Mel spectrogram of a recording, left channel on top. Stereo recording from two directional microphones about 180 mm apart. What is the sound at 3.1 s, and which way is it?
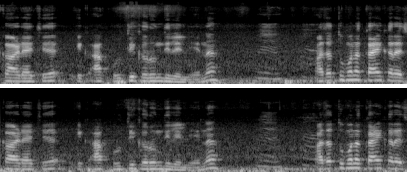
Speech, 5° left (ahead or behind).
